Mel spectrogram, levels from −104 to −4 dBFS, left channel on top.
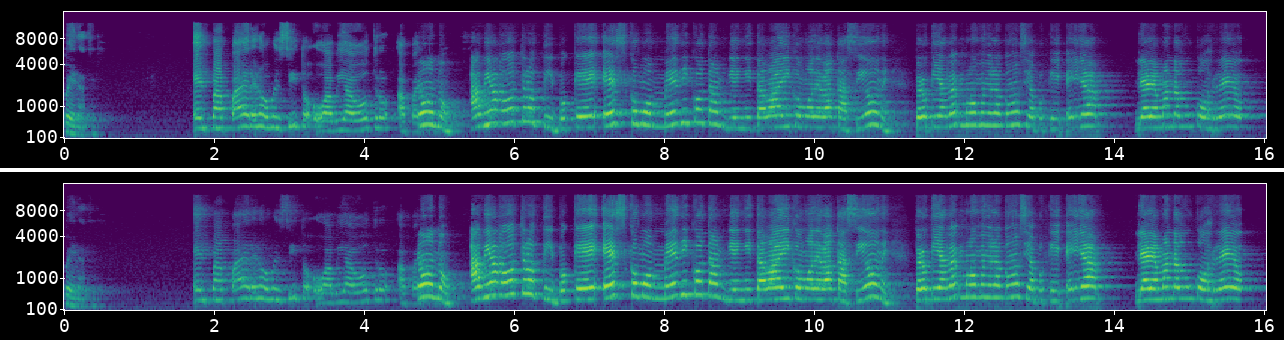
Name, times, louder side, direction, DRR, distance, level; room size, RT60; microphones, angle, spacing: voice 1, 0.0-0.5 1.7-4.8 5.1-5.2, left 6 dB, 70° left, 0.8 m, -34 dB
voice 2, 4.7-11.1 11.4-13.8 14.3-15.7, right 4 dB, 30° right, 0.6 m, -26 dB
25.0 x 17.0 x 6.8 m
head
